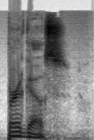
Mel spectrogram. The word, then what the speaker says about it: Burgos: Burgos is, am I saying that right? Burgos. – Yeah. – I'm pretty sure. – That's how I would say it, yeah.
